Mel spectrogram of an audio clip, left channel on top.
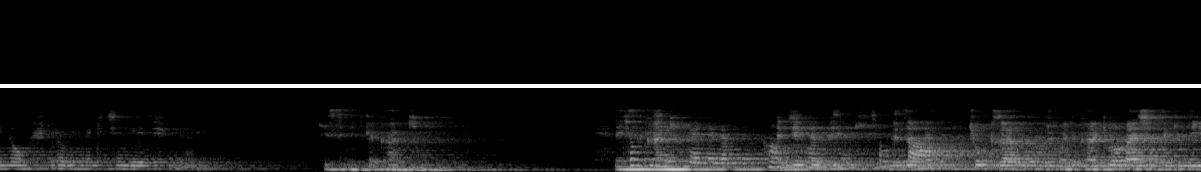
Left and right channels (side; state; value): left; silent; digital silence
